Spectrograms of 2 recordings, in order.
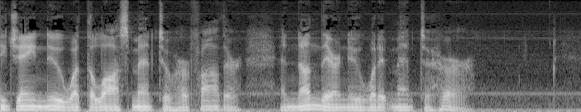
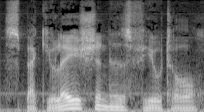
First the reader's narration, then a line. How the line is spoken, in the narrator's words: said sadly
